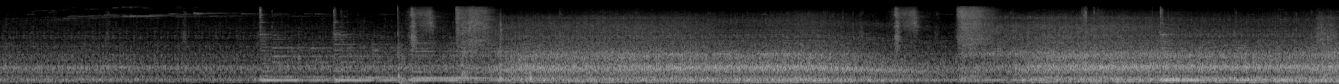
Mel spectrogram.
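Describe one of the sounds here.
Truck tyres churn through snow.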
